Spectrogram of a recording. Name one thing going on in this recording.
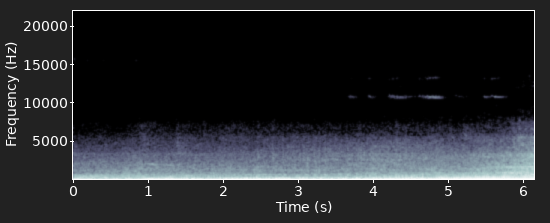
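A motorbike engine hums as it approaches.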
